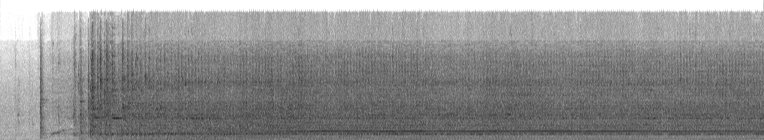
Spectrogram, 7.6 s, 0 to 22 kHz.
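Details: Coleman Powermate 6250 generator with Subaru engine: it fires up and settles into a steady, fast, even drone with a high whine, running too fast. Overspeed; output reads about 143 volts and voltage and Hz can't be set right.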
